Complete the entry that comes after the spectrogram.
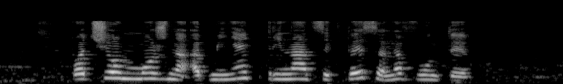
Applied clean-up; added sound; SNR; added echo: classical method Wiener filter.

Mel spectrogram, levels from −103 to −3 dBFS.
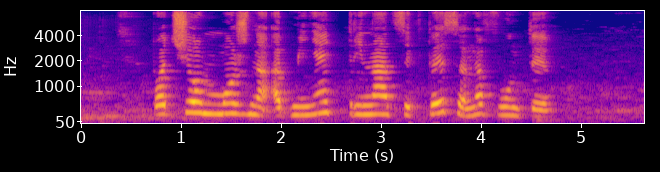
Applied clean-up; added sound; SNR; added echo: classical method log-MMSE.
